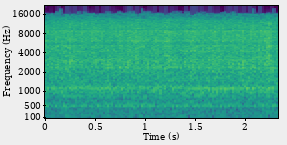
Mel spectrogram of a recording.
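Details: 30-inch Covington lapidary slab saw after replacing a melted drive pulley with a new one, belt slightly worn. It runs with a smooth, constant mid-pitched hum and no squeal, slap or rubbing: normal running after the fix.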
